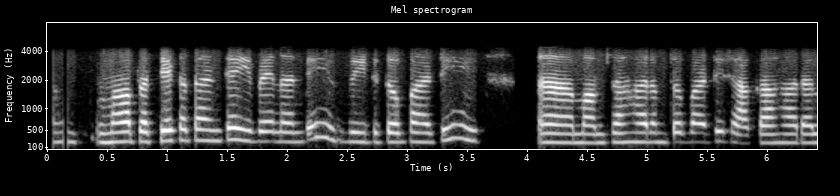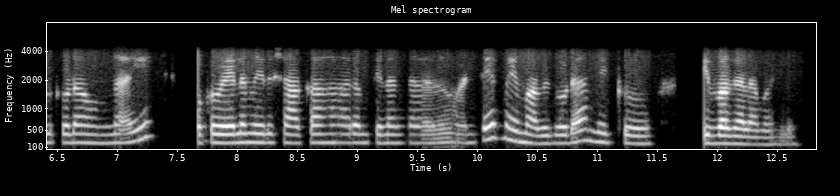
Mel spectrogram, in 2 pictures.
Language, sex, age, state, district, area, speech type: Telugu, female, 30-45, Andhra Pradesh, Anantapur, urban, conversation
